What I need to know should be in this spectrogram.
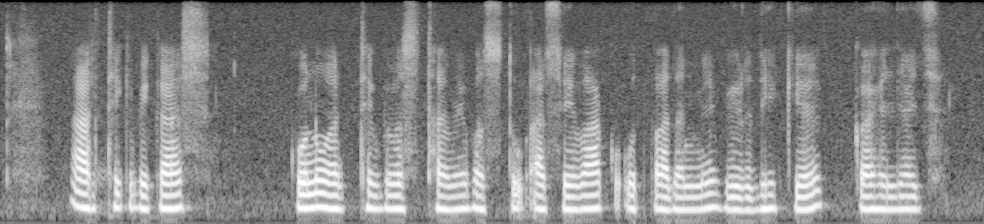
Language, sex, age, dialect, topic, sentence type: Maithili, male, 36-40, Eastern / Thethi, banking, statement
